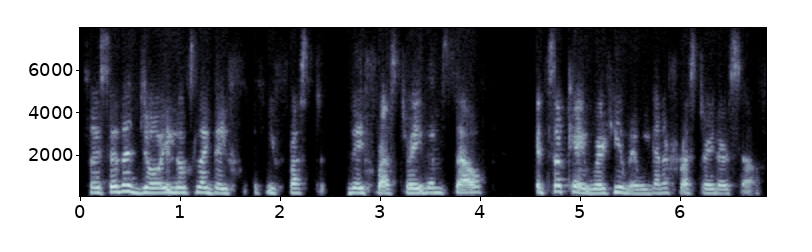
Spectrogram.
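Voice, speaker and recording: A woman educator speaking in an online session, encouraging and a little halting. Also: a little high, fairly even intonation, creaky, dry recording. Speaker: educator, presenter. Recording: dry, muffled lo-fi audio.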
